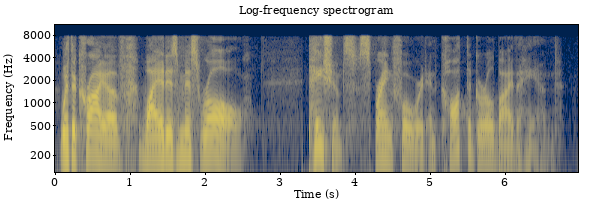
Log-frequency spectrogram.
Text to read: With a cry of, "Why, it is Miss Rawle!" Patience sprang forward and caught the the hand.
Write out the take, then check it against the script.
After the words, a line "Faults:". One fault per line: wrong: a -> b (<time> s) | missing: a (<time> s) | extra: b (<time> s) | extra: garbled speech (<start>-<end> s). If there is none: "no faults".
With a cry of, "Why, it is Miss Rawle!" Patience sprang forward and caught the girl by the hand.
Faults:
extra: girl by (5.5 s)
